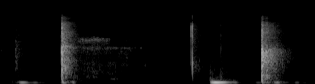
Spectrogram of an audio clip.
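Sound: hand clap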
